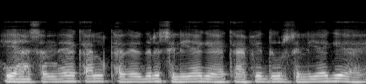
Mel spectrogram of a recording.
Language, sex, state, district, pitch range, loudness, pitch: Hindi, male, Odisha, Malkangiri, 120-130 Hz, -16 LUFS, 130 Hz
